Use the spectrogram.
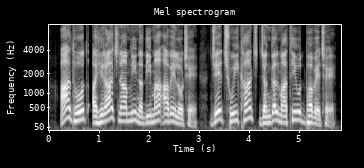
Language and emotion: Gujarati, neutral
